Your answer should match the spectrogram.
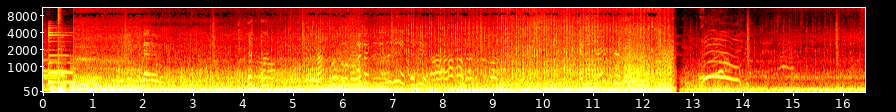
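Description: Motorcycle engine running steadily as the bike rides along, with voices faintly heard over it. It cuts off abruptly about twelve and a half seconds in, leaving a quieter stretch with a voice.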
